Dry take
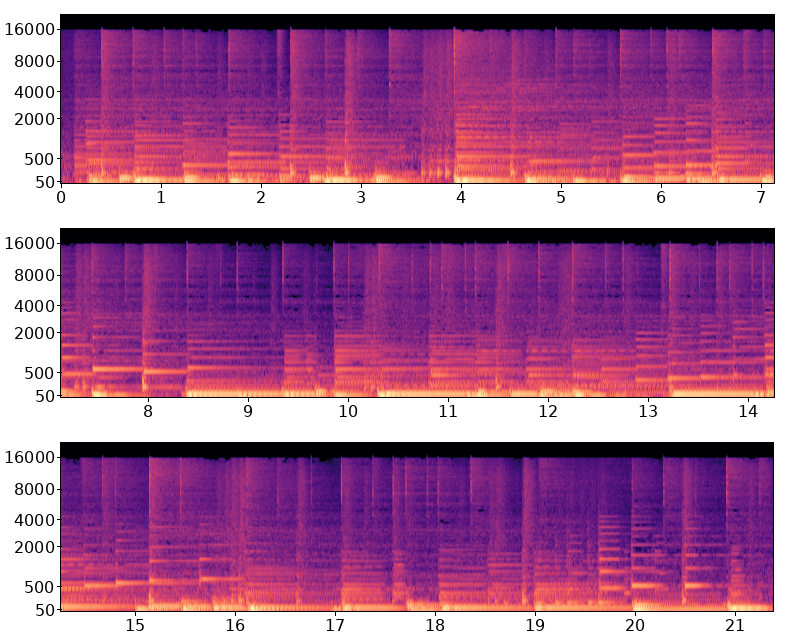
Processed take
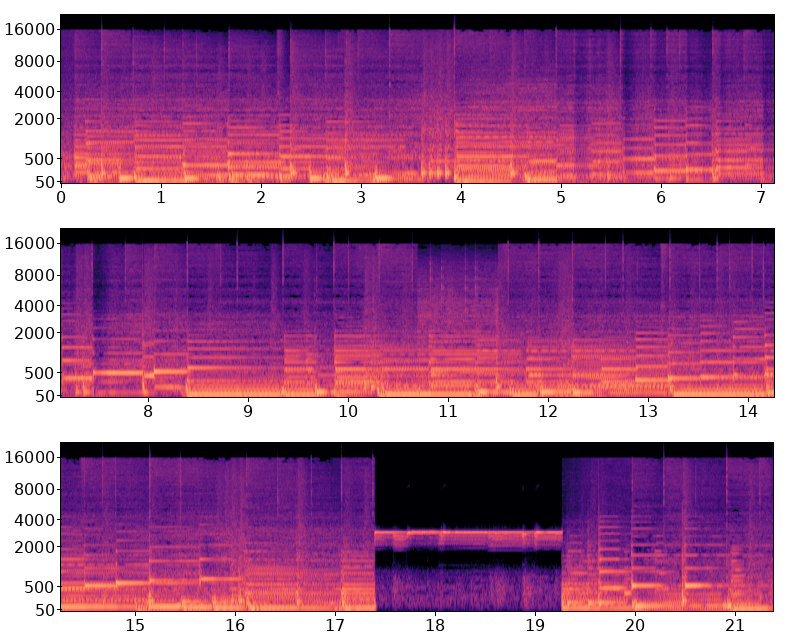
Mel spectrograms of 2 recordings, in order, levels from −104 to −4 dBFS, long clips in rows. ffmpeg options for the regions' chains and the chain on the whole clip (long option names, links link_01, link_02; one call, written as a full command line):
ffmpeg -i in.wav -filter_complex "[0:a]asettb=1/sr,asplit=3[link_01][link_02][link_03];[link_01]atrim=end=0.704[link_04];[link_02]atrim=start=0.7:end=2.78,asetpts=PTS-STARTPTS,afade=type=in:duration=0.004:curve=qsin,afade=type=out:start_time=2.076:duration=0.004:curve=qsin,lowpass=11000,bandreject=frequency=2400:width=23,asplit=2[link_05][link_06];[link_06]adelay=25,volume=-11dB[link_07];[link_05][link_07]amix=inputs=2:normalize=0,atrim=end_sample=91728[link_08];[link_03]atrim=start=2.776[link_09];[link_04][link_08]acrossfade=duration=0.004:curve1=hsin:curve2=qsin[link_10];[link_10][link_09]acrossfade=duration=0.004:curve1=qsin:curve2=hsin,asettb=1/sr,asplit=3[link_11][link_12][link_13];[link_11]atrim=end=4.964[link_14];[link_12]atrim=start=4.96:end=8.07,asetpts=PTS-STARTPTS,afade=type=in:duration=0.004:curve=qsin,afade=type=out:start_time=3.106:duration=0.004:curve=qsin,acompressor=threshold=-28dB:ratio=10:attack=3.2:release=140:knee=1:detection=peak,afreqshift=-94[link_15];[link_13]atrim=start=8.066[link_16];[link_14][link_15]acrossfade=duration=0.004:curve1=hsin:curve2=qsin[link_17];[link_17][link_16]acrossfade=duration=0.004:curve1=qsin:curve2=hsin,asettb=1/sr,asplit=3[link_18][link_19][link_20];[link_18]atrim=end=10.704[link_21];[link_19]atrim=start=10.7:end=11.51,asetpts=PTS-STARTPTS,afade=type=in:duration=0.004:curve=qsin,afade=type=out:start_time=0.806:duration=0.004:curve=qsin,lowpass=7800,equalizer=frequency=4200:width_type=o:width=2.1:gain=10.5,asplit=2[link_22][link_23];[link_23]adelay=17,volume=-5dB[link_24];[link_22][link_24]amix=inputs=2:normalize=0,atrim=end_sample=35721[link_25];[link_20]atrim=start=11.506[link_26];[link_21][link_25]acrossfade=duration=0.004:curve1=hsin:curve2=qsin[link_27];[link_27][link_26]acrossfade=duration=0.004:curve1=qsin:curve2=hsin,asettb=1/sr,asplit=3[link_28][link_29][link_30];[link_28]atrim=end=17.404[link_31];[link_29]atrim=start=17.4:end=19.28,asetpts=PTS-STARTPTS,afade=type=in:duration=0.004:curve=qsin,afade=type=out:start_time=1.876:duration=0.004:curve=qsin,asuperstop=centerf=1500:order=8:qfactor=0.92,lowpass=frequency=2600:width_type=q:width=0.5098,lowpass=frequency=2600:width_type=q:width=0.6013,lowpass=frequency=2600:width_type=q:width=0.9,lowpass=frequency=2600:width_type=q:width=2.563,afreqshift=-3000[link_32];[link_30]atrim=start=19.276[link_33];[link_31][link_32]acrossfade=duration=0.004:curve1=hsin:curve2=qsin[link_34];[link_34][link_33]acrossfade=duration=0.004:curve1=qsin:curve2=hsin,highpass=frequency=100:width=0.5412,highpass=frequency=100:width=1.3066,equalizer=frequency=8400:width_type=o:width=2.8:gain=-9,acrossover=split=650|2700[link_35][link_36][link_37];[link_35]acompressor=threshold=-35dB:ratio=4[link_38];[link_36]acompressor=threshold=-45dB:ratio=4[link_39];[link_37]acompressor=threshold=-56dB:ratio=4[link_40];[link_38][link_39][link_40]amix=inputs=3:normalize=0,volume=9dB" out.wav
